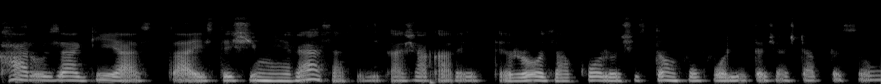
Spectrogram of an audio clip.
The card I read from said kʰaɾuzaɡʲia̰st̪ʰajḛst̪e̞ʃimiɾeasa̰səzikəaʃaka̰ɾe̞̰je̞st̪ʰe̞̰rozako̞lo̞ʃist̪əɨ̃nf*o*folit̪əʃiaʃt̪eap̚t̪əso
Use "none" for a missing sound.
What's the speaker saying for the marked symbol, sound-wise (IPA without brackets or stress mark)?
o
